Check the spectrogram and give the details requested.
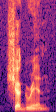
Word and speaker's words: chagrin: and toil that's moil easy to remember because it rhymes chagrin CH AG rin chagrin is a feeling of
